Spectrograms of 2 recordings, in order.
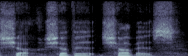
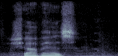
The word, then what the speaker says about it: Chavez: So it is Chavez. That's how I usually pronounce that name, Chavez.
